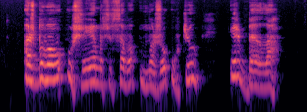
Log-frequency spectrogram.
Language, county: Lithuanian, Šiauliai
